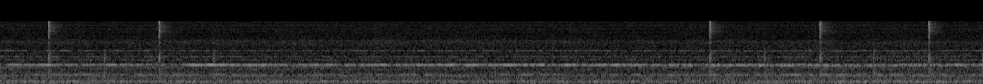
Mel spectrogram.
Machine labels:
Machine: valve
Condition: normal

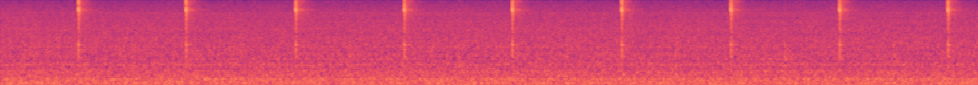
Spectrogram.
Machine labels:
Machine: valve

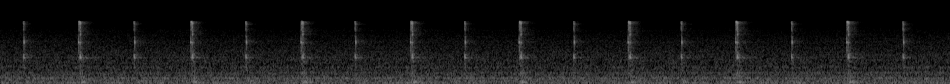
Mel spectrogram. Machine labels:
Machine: valve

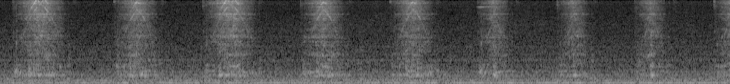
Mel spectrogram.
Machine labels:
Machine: slide rail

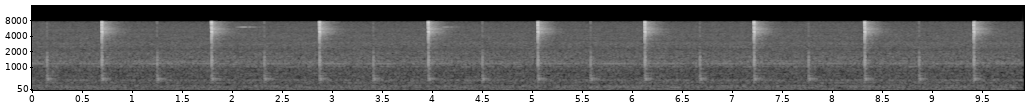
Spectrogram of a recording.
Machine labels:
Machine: valve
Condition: normal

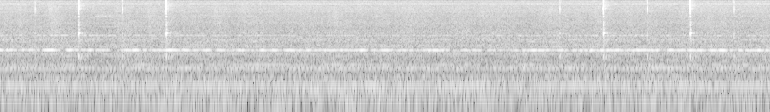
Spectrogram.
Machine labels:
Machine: valve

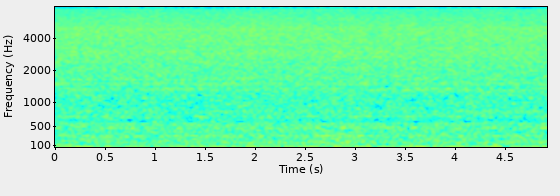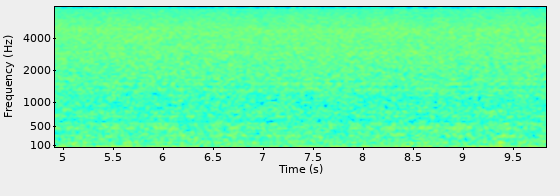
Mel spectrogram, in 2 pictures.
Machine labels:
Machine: fan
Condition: normal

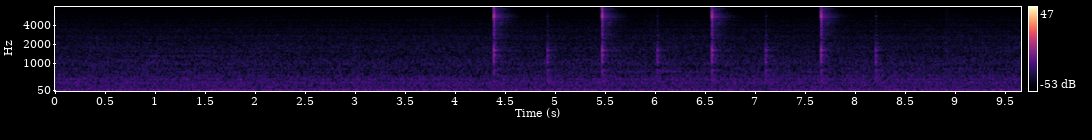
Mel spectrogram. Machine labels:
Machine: valve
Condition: normal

